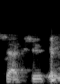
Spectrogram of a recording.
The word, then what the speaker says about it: shakshuka: Now, when I was in your book, I watched a video that you made on a dish called shakshuka. Can you pronounce that for me? – Yeah, it's shakshuka.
